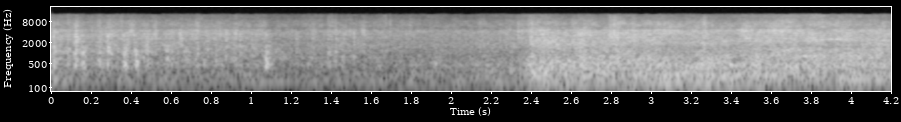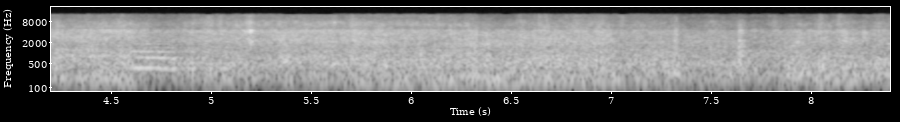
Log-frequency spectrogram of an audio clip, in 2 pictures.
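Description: A train running on the rails: a steady rushing rumble that suddenly gets louder about two and a half seconds in and holds.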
